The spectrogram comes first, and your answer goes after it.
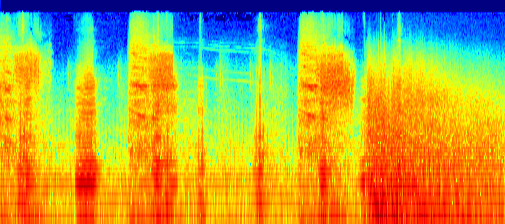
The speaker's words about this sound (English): He used his lightsaber to deflect the blaster fire right back at that thing!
